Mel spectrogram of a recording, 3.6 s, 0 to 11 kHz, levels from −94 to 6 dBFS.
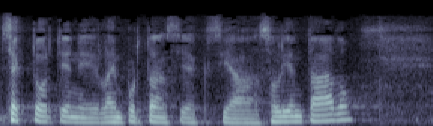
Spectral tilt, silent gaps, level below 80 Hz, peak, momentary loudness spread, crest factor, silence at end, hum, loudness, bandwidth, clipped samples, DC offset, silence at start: -6.5 dB/octave; none; -64 dBFS; -6 dBFS; 15 LU; 22 dB; 0.1 s; none; -28 LUFS; 7.8 kHz; under 0.1%; under 0.1%; 0 s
